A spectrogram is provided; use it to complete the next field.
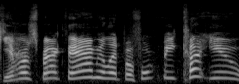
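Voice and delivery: silly, high-pitched, froggy, comically menacing creature voice. Playing a Grung character in an actual-play game, Kermit-like frog voice. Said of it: "[name] the Grung here, / And it is totally a blue and orange Kermit. / I gotta kill [name]".

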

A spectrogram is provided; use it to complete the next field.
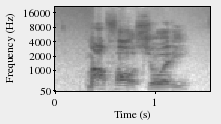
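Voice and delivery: attempted put-on New York accent. A man apologizes after being told off, in an attempted New York accent. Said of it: "did he just try to pull off a New York accent?".

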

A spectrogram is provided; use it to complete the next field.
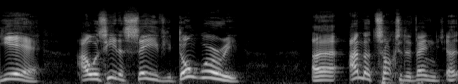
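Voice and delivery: put-on proper American accent, high and loud. Describing a film, the speaker voices the Toxic Avenger in a proper American accent. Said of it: "this like proper American".

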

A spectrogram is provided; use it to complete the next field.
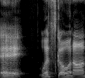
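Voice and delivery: soft, slow, drawn-out trashy alien voice. Imagining a trashy alien, how it would talk: trashy alien voice. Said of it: "so that's what it would sound like".

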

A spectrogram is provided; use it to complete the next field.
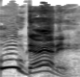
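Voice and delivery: very high, showy, put-on exclaiming. Joking about biting a corn dog at the fair: mock exclaiming. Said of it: "you're gonna exclaim".

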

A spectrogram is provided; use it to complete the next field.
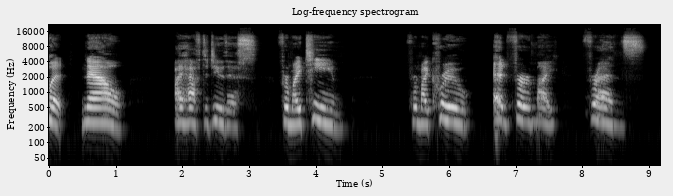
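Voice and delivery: over-the-top brooding voice, brooding on every word. Craven reaches for the spoons to play an instrument, brooding Craven voice. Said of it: "You're so brooding. Your character's so brooding. / he's got like a".

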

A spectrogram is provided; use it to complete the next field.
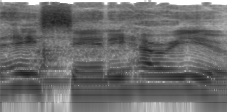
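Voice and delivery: charming, polite gentleman voice. Retelling how he greeted a mom by name, putting on gentlemanly charm. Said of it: "I'm being a fucking gentleman tonight".

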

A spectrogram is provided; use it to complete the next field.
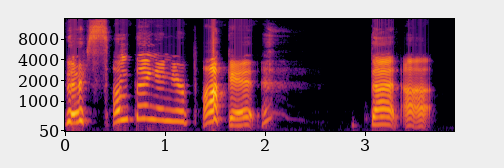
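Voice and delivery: loud, slow, flustered, pushing through giggles.

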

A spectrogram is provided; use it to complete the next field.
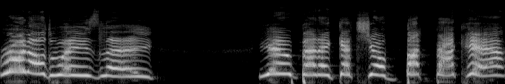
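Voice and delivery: screaming, very high and loud. Recalling the Harry Potter scene where Ron gets one, imitating the screaming letter. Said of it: "gets a screaming letter that's like".

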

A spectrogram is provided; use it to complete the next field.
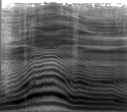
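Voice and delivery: loud, high-pitched, startled whoa. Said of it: "Dolph Lundgren being like".

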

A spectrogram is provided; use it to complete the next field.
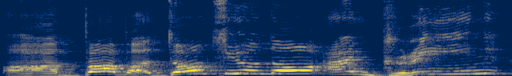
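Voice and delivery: put-on French accent. Retelling what Sylvain said after a messed-up spot, in Sylvain's French accent. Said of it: "in his French accent".

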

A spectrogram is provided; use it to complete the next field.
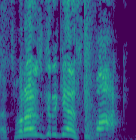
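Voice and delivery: very loud, shrill, high-pitched yelling outburst. Learning the answer was the guess they meant to make, yelling. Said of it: "Why are you yelling?".

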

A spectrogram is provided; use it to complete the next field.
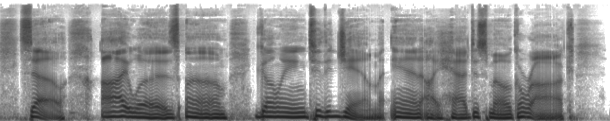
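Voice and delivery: annoying, obnoxious put-on Beverly Hills accent. Describing how an author reads his own audiobook, mimicking his douchey Beverly Hills accent. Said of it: "like douchey Beverly Hills kind of like accent".

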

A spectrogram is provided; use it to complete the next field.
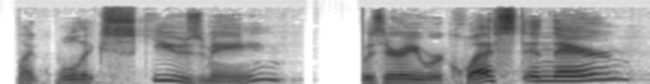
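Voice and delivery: normal talking voice

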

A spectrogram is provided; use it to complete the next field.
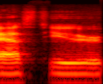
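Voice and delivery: ordinary delivery

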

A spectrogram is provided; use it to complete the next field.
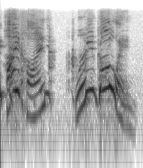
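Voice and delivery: very high, sing-song suburban soccer mom voice. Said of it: "think of the most like whitest soccer mom you can think of".

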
